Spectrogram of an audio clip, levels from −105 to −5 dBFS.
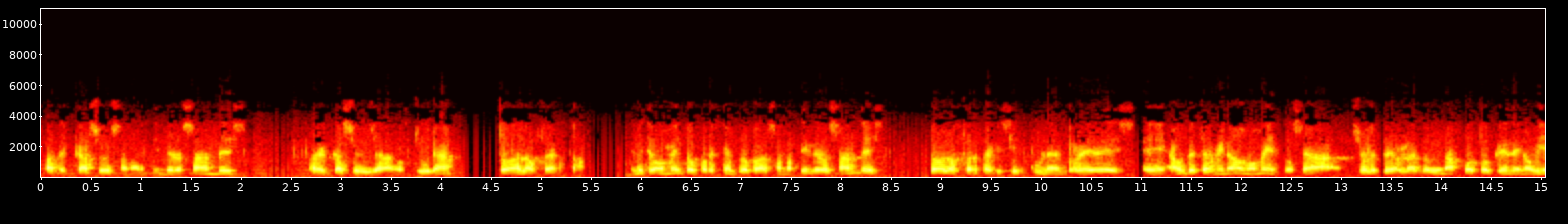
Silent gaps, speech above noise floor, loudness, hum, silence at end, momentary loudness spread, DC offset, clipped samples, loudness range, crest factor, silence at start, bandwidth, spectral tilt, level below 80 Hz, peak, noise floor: none; 31 dB; -20 LUFS; none; 0 s; 6 LU; under 0.1%; under 0.1%; 1 LU; 16 dB; 0.05 s; 4.8 kHz; -8.5 dB/octave; -62 dBFS; -4 dBFS; -50 dBFS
